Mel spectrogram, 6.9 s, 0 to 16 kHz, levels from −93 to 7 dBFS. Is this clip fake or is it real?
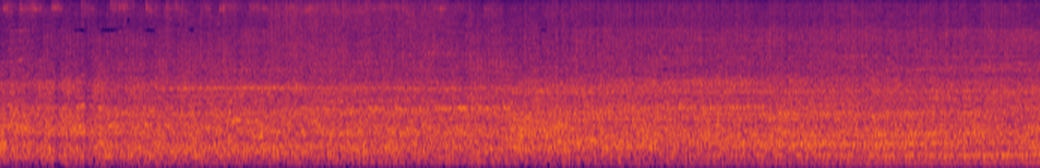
real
